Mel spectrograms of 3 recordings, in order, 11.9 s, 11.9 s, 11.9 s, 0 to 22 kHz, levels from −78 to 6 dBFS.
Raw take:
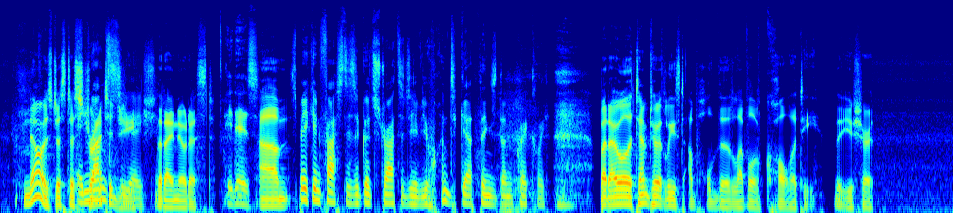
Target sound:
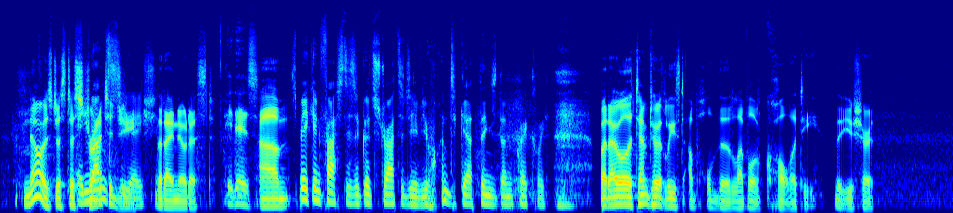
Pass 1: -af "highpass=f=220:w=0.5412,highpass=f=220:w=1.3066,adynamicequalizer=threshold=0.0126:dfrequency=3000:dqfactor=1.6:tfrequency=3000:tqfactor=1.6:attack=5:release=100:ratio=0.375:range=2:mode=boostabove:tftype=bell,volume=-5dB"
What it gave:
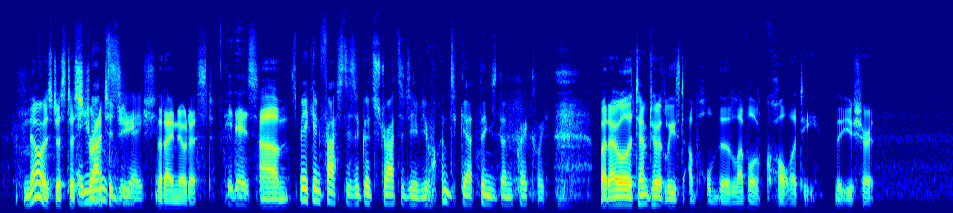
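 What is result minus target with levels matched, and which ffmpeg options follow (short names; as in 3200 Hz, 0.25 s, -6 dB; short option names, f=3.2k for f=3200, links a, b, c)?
125 Hz band -12.0 dB
-af "highpass=f=91:w=0.5412,highpass=f=91:w=1.3066,adynamicequalizer=threshold=0.0126:dfrequency=3000:dqfactor=1.6:tfrequency=3000:tqfactor=1.6:attack=5:release=100:ratio=0.375:range=2:mode=boostabove:tftype=bell,volume=-5dB"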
